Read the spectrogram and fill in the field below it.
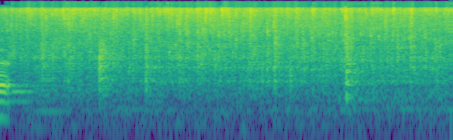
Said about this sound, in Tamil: அது எண்ணெயிலேயே பொரியுது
